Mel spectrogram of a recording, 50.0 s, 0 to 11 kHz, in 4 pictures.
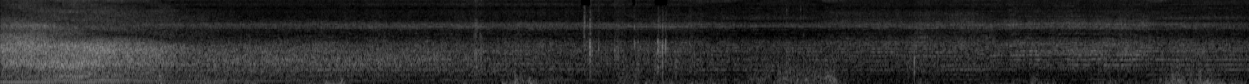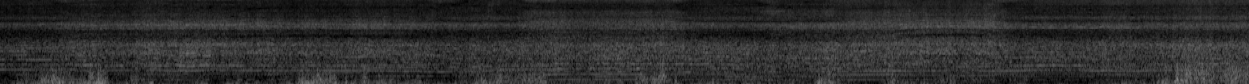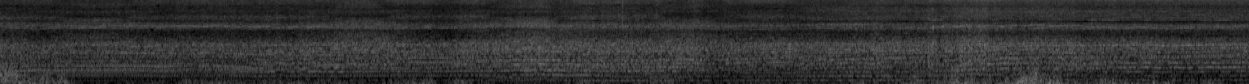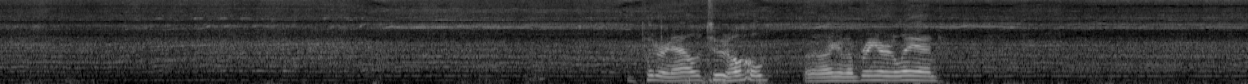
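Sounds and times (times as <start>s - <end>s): drone propellers whining: 0.0s - 49.9s.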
